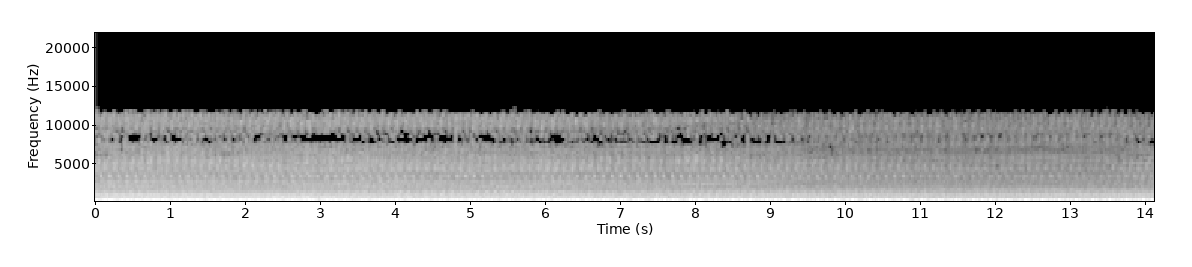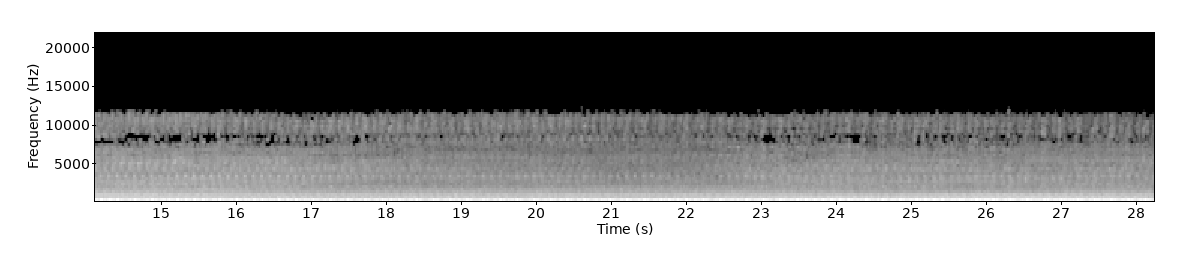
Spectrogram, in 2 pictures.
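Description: Air-cooled flat-four engine of a Volkswagen Type 2 bus idling steadily.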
